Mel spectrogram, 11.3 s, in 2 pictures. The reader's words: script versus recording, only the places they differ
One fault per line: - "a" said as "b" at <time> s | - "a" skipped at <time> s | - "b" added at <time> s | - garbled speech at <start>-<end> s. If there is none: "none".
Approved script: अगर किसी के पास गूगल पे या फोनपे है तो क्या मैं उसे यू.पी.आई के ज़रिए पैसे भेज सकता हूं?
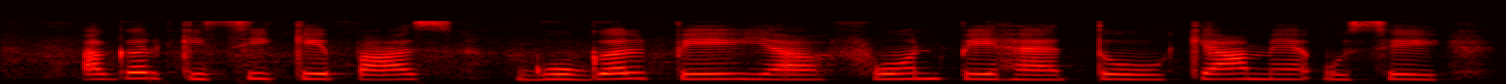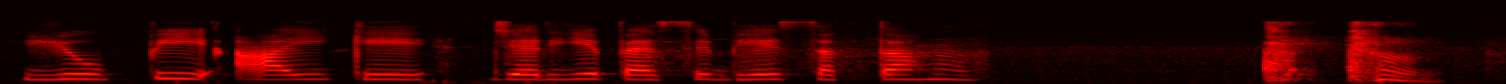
none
